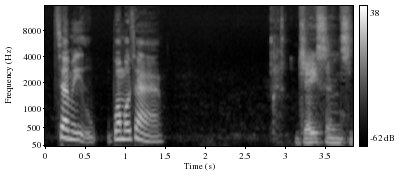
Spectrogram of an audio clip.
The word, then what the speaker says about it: Jaeson: Jason's, but it's spelled Jason's Jaeson. Jason's. J-A-E.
